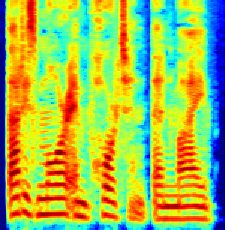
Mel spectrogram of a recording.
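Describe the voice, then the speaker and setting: A woman voicing a guarded, earnest and loyal space companion in a video game, speaking formally and precisely in measured phrases. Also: extremely low pitch, dark tone, no room sound, studio quality. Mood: solemn, resolute. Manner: formal, measured, precise diction without contractions.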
